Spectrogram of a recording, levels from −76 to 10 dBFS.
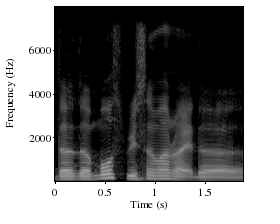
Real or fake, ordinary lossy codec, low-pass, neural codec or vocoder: real; none; 7.2 kHz; none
